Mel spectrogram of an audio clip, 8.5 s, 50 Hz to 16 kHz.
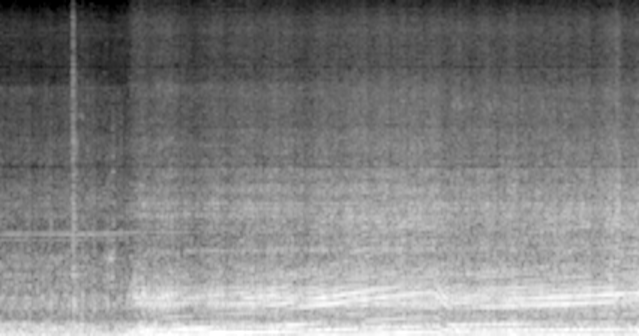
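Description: A 1977 Dodge Ramcharger SE 4WD with a 440 V8 accelerates in first gear, its loud, deep engine note climbing steadily and then shifting under constant cabin rumble.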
